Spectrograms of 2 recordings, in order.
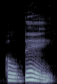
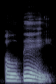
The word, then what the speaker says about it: obey: is they you'll notice I have added an apostrophe to show where the stress is obey and when you stress a syllable you raise the tone a little bit and you also say it a little bit louder obey now you will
